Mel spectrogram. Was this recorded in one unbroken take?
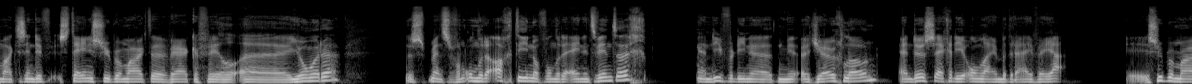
no; 1 cut; at 8.9 s

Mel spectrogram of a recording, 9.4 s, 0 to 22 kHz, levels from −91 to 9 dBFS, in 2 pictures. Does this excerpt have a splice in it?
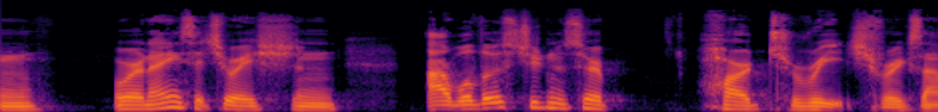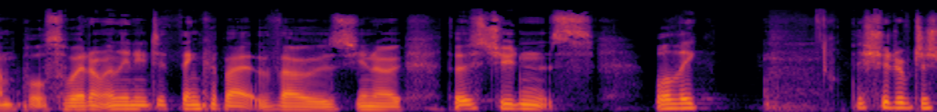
yes; 1 cut; at 1.9 s

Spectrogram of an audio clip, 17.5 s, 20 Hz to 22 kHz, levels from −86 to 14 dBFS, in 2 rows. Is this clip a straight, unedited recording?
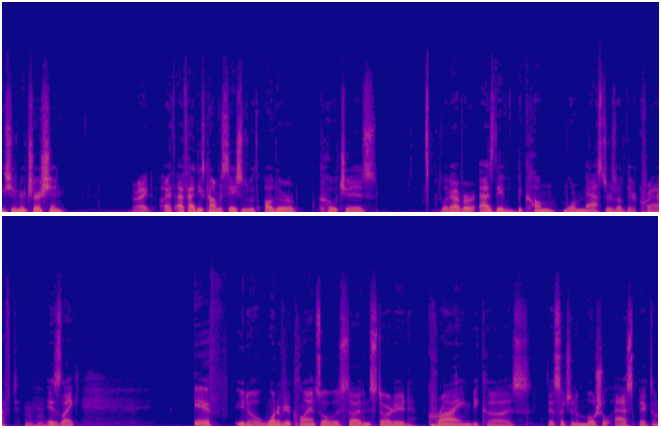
no; 2 cuts; at 2.2 s, 5.8 s

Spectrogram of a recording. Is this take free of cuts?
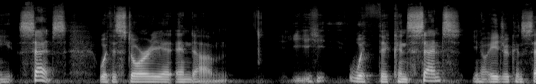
yes; 0 cuts

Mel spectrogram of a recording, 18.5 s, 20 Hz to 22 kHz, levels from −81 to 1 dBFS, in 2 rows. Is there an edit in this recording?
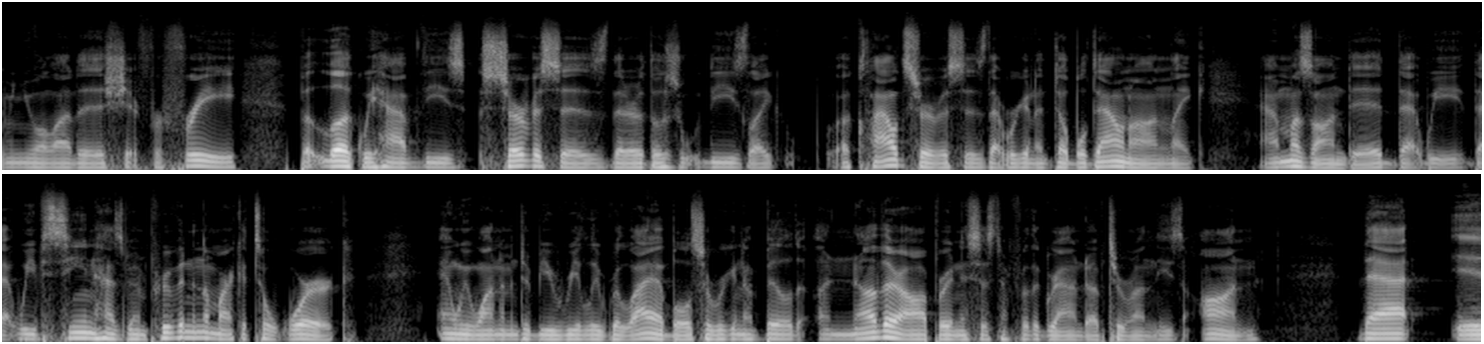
no; 0 cuts

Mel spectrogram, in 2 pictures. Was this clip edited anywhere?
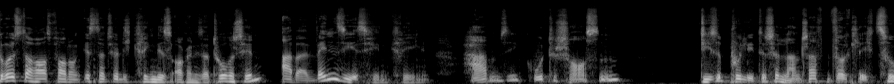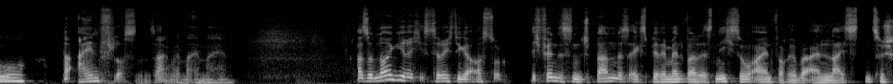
yes; 1 cut; at 2.7 s

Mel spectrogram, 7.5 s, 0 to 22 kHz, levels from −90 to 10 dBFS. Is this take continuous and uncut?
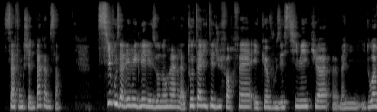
yes; 0 cuts

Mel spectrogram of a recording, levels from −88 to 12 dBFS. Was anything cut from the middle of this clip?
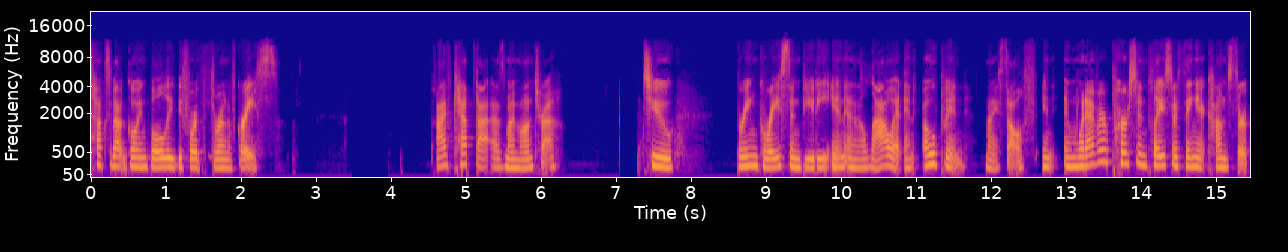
no; 0 cuts

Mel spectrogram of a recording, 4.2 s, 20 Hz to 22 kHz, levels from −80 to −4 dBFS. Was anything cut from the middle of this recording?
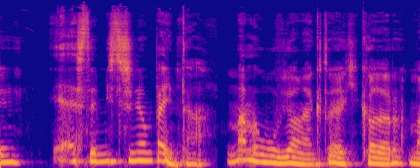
yes; 1 cut; at 2.2 s

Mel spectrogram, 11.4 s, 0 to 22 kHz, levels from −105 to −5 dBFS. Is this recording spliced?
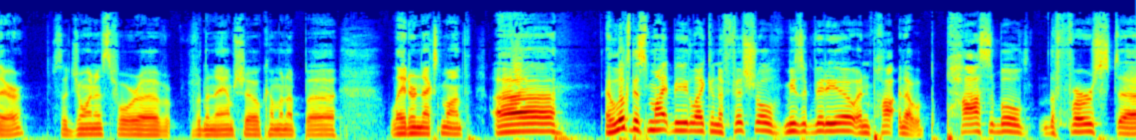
yes; 2 cuts; at 4.8 s, 6.3 s

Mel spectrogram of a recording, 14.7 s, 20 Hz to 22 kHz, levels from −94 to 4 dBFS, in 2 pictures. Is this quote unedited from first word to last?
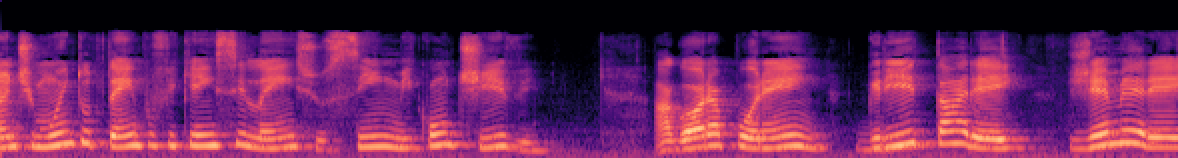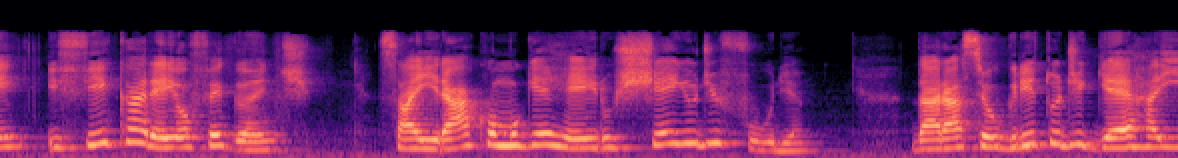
no; 2 cuts; at 5.2 s, 9.6 s

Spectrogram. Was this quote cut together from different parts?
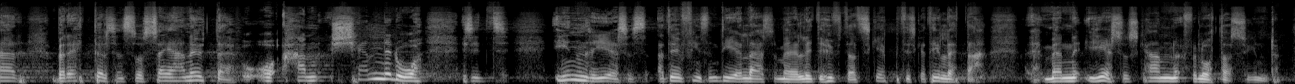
yes; 2 cuts; at 2.4 s, 10.4 s

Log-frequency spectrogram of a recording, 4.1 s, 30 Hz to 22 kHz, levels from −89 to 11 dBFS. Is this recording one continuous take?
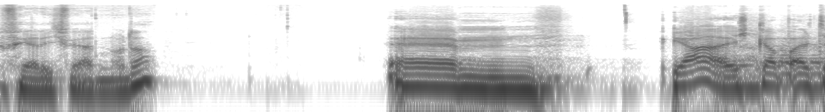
yes; 0 cuts

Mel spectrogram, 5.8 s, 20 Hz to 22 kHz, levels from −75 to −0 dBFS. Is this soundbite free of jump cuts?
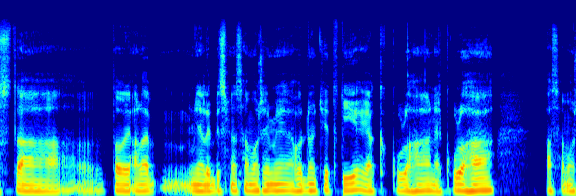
no; 2 cuts; at 1.3 s, 3.4 s

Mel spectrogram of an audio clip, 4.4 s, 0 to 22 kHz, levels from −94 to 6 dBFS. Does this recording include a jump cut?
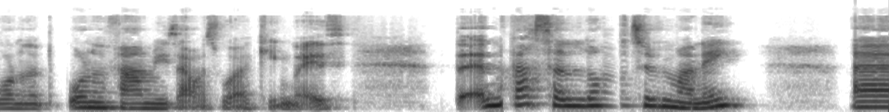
yes; 1 cut; at 2.5 s

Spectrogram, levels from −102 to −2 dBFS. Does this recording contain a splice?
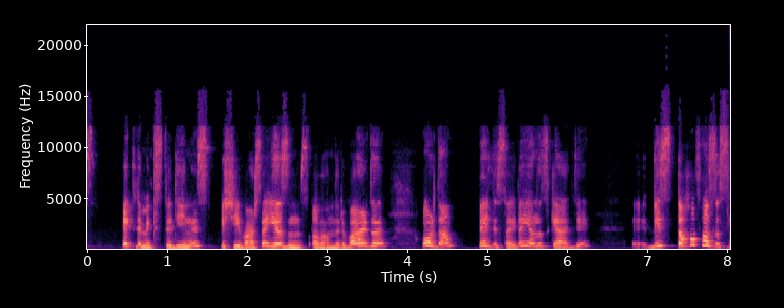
no; 0 cuts

